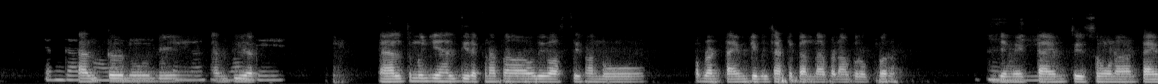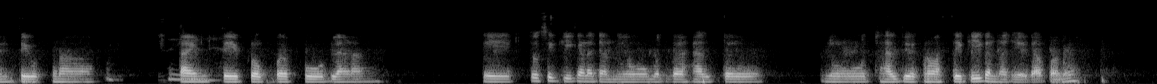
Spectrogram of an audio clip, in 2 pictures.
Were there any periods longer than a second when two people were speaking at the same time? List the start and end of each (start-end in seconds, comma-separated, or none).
0.8-2.6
